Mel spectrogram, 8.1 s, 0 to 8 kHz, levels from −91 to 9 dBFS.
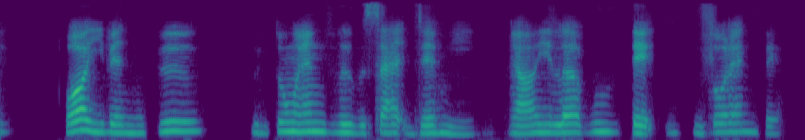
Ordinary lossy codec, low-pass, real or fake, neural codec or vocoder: AAC, 32 kbps; 7.2 kHz; fake; codec, 16 kHz, about 1 kbps, DyCAST, with the encoder's durations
